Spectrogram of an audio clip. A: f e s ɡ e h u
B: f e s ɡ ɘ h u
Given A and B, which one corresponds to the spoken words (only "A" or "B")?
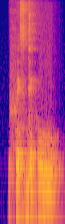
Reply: A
